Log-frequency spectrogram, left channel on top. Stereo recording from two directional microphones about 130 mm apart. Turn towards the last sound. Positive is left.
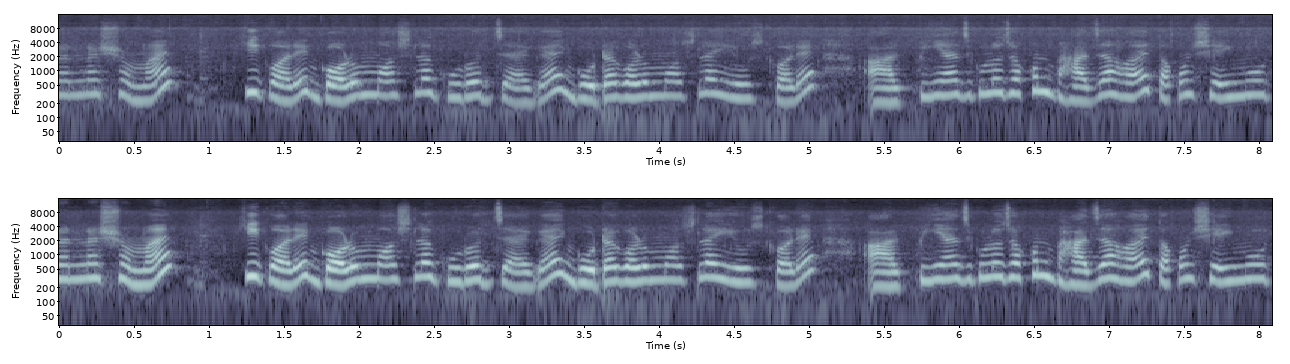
turn(degrees=-15)  # may be behind; listen again after turning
